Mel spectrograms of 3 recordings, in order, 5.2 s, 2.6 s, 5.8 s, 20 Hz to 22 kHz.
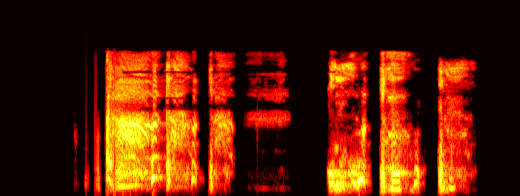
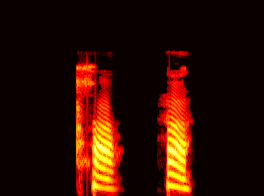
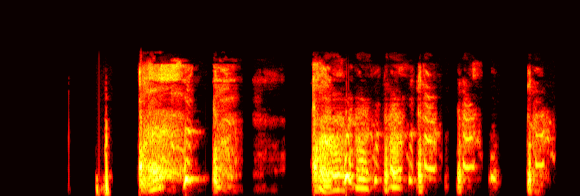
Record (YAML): cough_length: 5.2 s
cough_amplitude: 29014
cough_signal_mean_std_ratio: 0.46
exhalation_length: 2.6 s
exhalation_amplitude: 27600
exhalation_signal_mean_std_ratio: 0.32
three_cough_length: 5.8 s
three_cough_amplitude: 30819
three_cough_signal_mean_std_ratio: 0.46
survey_phase: beta (2021-08-13 to 2022-03-07)
age: 18-44
gender: Female
wearing_mask: 'No'
symptom_cough_any: true
symptom_new_continuous_cough: true
symptom_runny_or_blocked_nose: true
symptom_sore_throat: true
symptom_abdominal_pain: true
symptom_fatigue: true
symptom_headache: true
symptom_change_to_sense_of_smell_or_taste: true
symptom_loss_of_taste: true
symptom_onset: 2 days
smoker_status: Current smoker (11 or more cigarettes per day)
respiratory_condition_asthma: false
respiratory_condition_other: false
recruitment_source: Test and Trace
submission_delay: 1 day
covid_test_result: Positive
covid_test_method: RT-qPCR
covid_ct_value: 21.1
covid_ct_gene: ORF1ab gene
